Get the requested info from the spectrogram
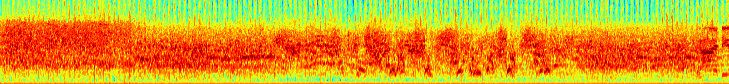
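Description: A large crowd cheering and clapping in a steady wash of noise, with single shouted voices standing out of it through the middle.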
